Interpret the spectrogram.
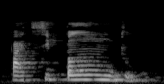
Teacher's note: esse N aqui, ele está só nasalizando o A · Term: dígrafo vocálico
